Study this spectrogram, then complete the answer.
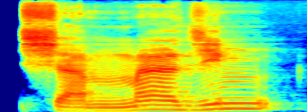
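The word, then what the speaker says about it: שמים: Shamajim, que significa cielos o cielo, podría ser la traducción también, ¿verdad? De Shamajim. Entonces, estas son otras palabras milel, se acentúan en la penúltima sílaba.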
